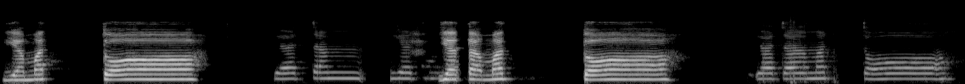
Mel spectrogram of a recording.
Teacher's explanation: Over here, letter ta has a shadda, also a vertical fatha. So because of vertical fatha, we're going to prolong the sound for 2 seconds.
